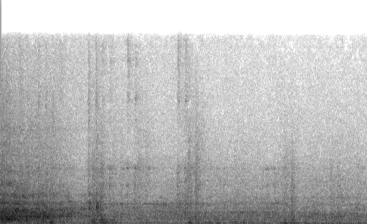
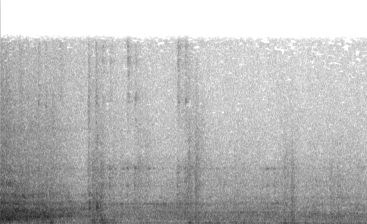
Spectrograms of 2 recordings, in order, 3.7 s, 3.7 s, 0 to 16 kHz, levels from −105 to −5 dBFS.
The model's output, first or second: first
